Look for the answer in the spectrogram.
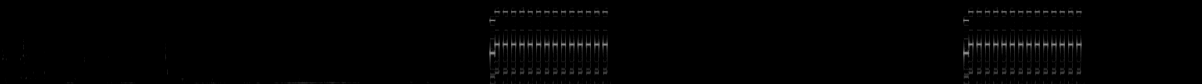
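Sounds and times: telephone ringing: 0:04.9 - 0:06.1, 0:09.6 - 0:10.9.

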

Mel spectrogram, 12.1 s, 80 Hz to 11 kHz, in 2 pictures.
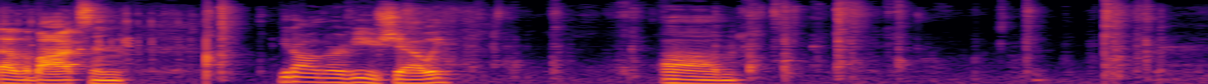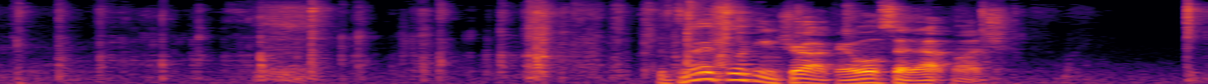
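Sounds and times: cardboard packaging clicks and rustles: 0:00.4 - 0:10.1.

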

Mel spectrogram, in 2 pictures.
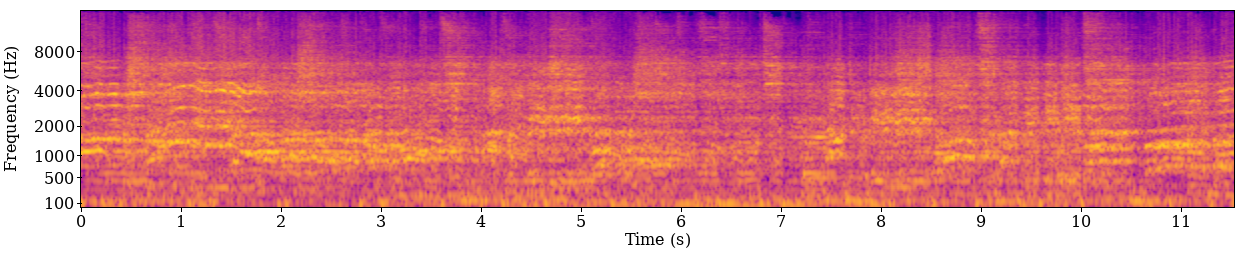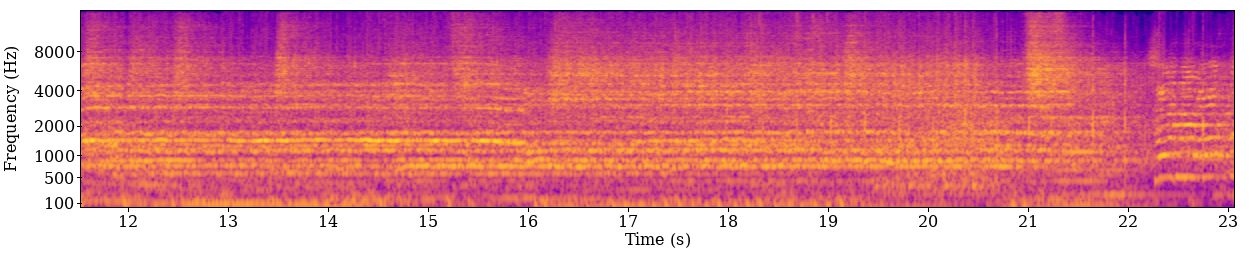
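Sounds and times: women singing together: 0:00.0 - 0:06.3, 0:07.2 - 0:21.5
live pop band: 0:00.0 - 0:23.0.

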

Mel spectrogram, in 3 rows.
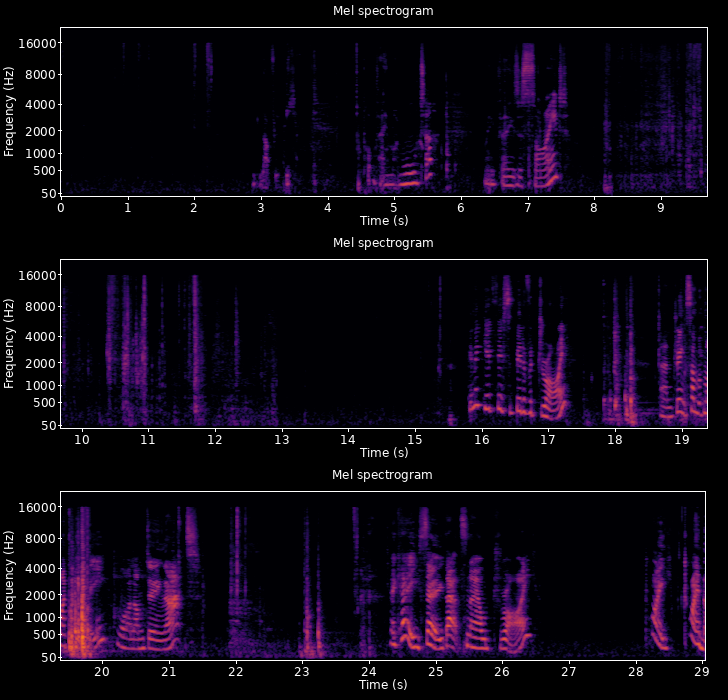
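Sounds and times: cardboard and paper rustling: 0:08.1 - 0:13.0.

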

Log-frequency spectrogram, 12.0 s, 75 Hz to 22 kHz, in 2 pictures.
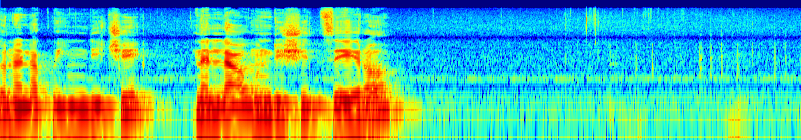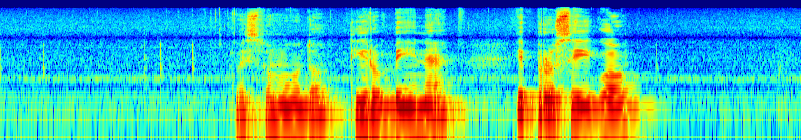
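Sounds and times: clicks and rustles of beadwork: 0:04.2 - 0:06.4.

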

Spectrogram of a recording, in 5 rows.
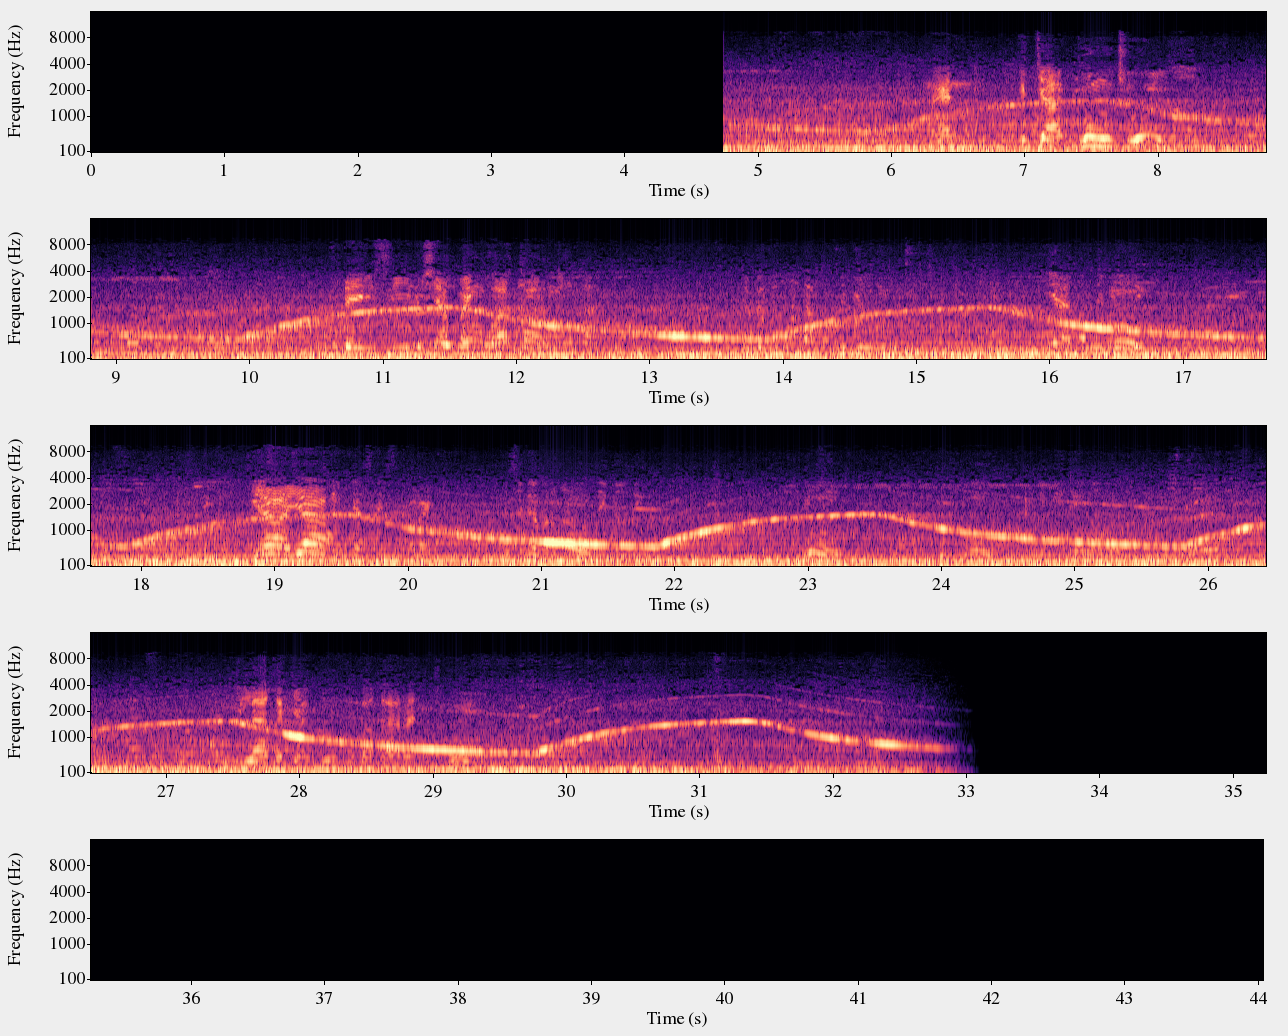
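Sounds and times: low rumble of traffic: 0:04.8 - 0:33.0
emergency vehicle siren wailing: 0:04.8 - 0:33.1.

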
